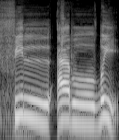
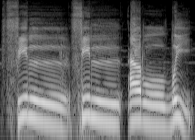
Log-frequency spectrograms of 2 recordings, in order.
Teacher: lam sukun ini mengalir ya, sedikit mengalir, sifatnya tawasut. Fil ardi, jadi sedikit mengalir ya.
